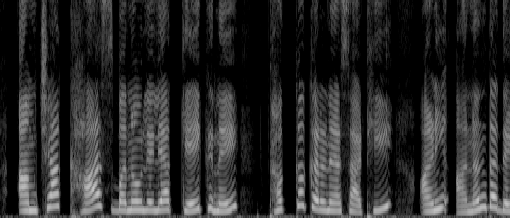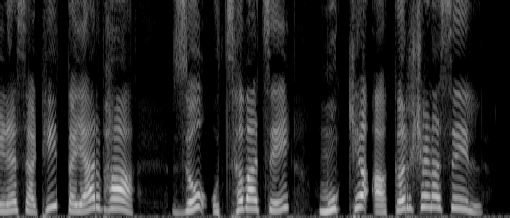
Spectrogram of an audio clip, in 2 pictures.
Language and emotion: Marathi, surprised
